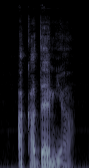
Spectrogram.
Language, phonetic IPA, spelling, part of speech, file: Polish, [ˌakaˈdɛ̃mʲja], akademia, noun, Pl-akademia.ogg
